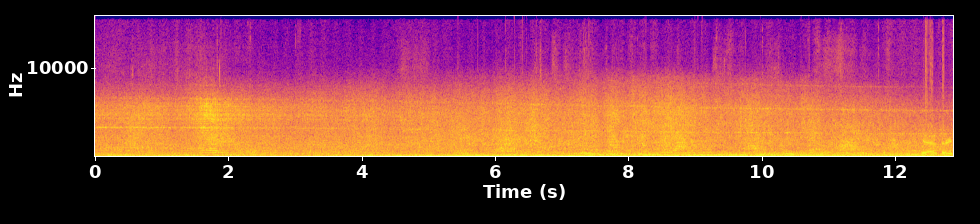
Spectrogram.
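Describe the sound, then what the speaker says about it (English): A JetBlue Airbus A321 arriving at LAX from Newark gives a loud, continuous engine roar that swells as it passes close, with air-traffic radio voices and talk running underneath. "JetBlue Flight 1573 coming in from Newark in A321"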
